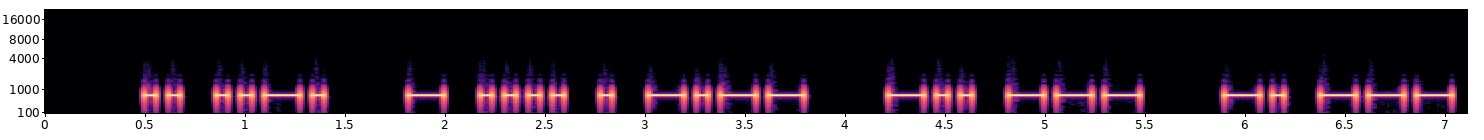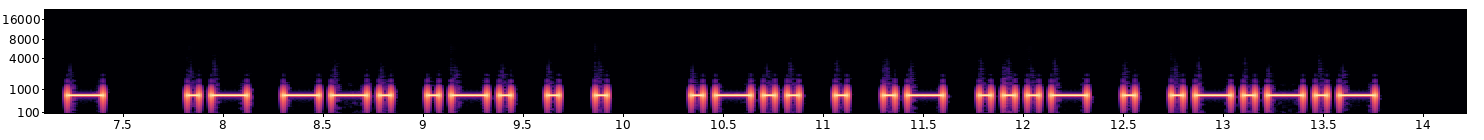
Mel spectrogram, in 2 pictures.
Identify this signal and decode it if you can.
Morse code, heard as a keyed tone, about 21 wpm, 700 Hz. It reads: IF THEY DO NOT AGREE LEAVE.
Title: Sentences with 4-Word Phrases - 20wpm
